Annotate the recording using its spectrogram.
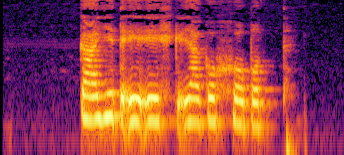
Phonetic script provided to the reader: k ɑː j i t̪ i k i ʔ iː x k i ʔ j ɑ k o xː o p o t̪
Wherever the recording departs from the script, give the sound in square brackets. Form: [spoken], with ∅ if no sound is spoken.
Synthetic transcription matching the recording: k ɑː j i t̪ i [ʔ] i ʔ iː x k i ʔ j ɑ k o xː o p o t̪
